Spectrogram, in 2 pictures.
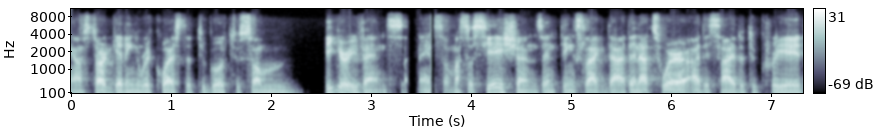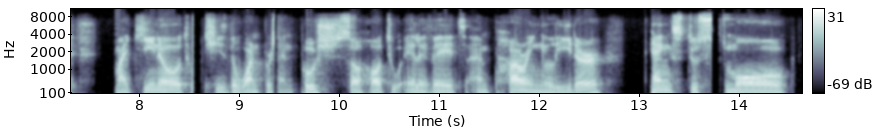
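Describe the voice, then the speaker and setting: A deep, low-voiced man in his forties speaks with a Belgian accent. He talks earnestly and stops often on fillers. The sound is dry and a little dull, like a remote lo-fi line. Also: darkish tone, no room sound. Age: 40s. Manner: earnest, halting with many fillers. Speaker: guest author. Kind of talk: podcast interview.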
